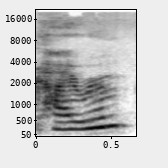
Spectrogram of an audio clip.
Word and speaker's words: Hyrum: But what made me kind of jumpstart my skincare change was I came across a YouTuber's videos on skincare named Hyrum, and Hyrum rhymes with Skyrim, and Skyrim's my favorite video game, so that's how I would always remember his name.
